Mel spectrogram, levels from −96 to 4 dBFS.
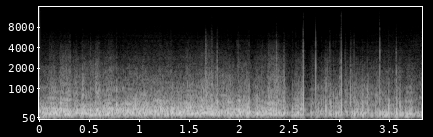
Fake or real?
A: fake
